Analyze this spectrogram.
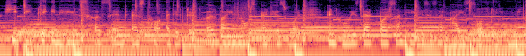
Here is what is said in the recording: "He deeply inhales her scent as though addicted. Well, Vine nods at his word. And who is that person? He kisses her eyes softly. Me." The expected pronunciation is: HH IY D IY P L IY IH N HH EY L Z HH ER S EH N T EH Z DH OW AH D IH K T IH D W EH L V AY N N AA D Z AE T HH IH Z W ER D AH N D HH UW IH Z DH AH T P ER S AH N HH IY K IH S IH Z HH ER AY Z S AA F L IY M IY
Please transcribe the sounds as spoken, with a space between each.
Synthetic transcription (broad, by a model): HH IY D IY P L IY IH N HH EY L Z HH ER S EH N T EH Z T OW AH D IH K T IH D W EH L B AY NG N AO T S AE T HH IH Z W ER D AH N D HH UW IH Z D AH T P ER S AH N HH IY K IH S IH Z HH ER AY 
